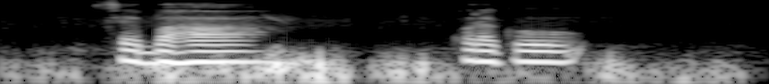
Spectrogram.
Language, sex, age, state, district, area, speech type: Santali, male, 30-45, West Bengal, Birbhum, rural, spontaneous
